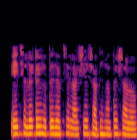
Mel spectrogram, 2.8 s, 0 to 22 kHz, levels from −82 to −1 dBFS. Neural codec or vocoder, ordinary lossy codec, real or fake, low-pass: none; MP3, 24 kbps; real; 7.2 kHz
